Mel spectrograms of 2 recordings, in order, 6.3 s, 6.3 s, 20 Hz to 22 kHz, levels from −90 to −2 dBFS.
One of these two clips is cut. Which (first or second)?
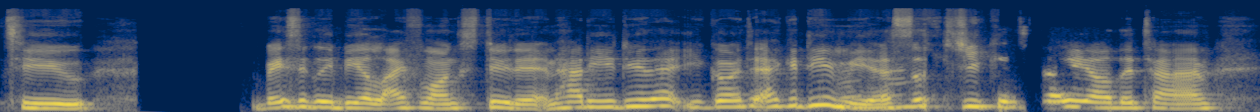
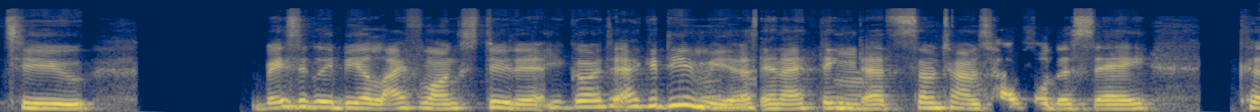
second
